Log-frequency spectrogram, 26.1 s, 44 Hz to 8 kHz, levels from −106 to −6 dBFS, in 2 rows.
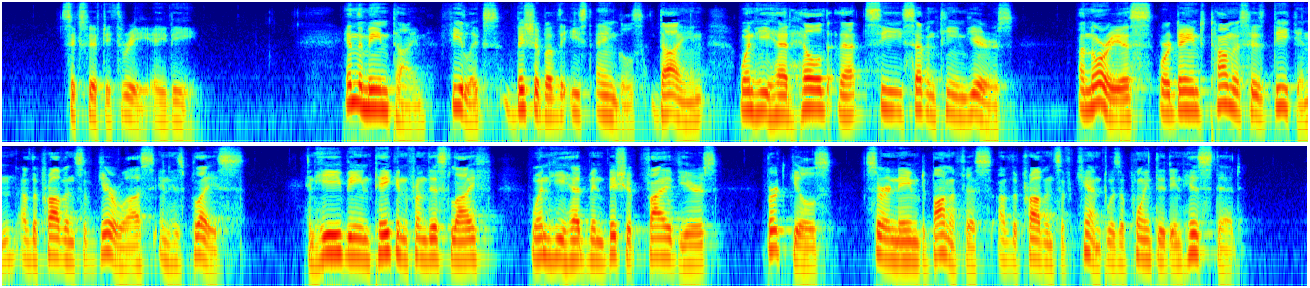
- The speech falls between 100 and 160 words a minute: Yes, average, 140 wpm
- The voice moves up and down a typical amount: Yes, average, 4.9 semitones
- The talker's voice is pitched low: Yes, low, 125 Hz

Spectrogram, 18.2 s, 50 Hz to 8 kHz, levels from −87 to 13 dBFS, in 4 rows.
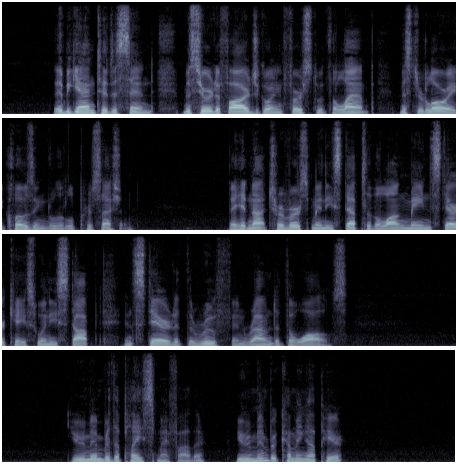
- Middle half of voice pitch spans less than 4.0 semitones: No, average, 4.4 semitones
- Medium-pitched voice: No, low, 110 Hz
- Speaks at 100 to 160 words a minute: No, average, 170 wpm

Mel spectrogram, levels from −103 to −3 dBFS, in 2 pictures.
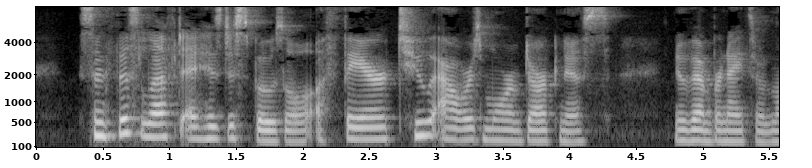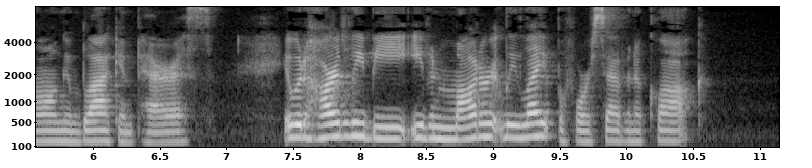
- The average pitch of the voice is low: No, high, 190 Hz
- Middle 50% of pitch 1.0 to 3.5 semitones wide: No, average, 4.5 semitones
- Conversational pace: Yes, average, 160 wpm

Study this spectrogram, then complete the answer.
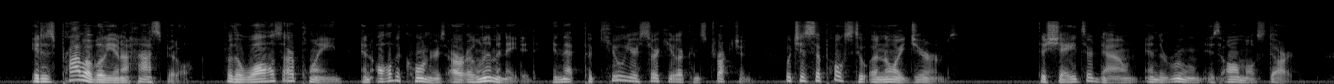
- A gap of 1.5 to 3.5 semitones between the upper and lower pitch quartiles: No, average, 4.5 semitones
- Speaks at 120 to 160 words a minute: No, average, 170 wpm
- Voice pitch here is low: Yes, low, 115 Hz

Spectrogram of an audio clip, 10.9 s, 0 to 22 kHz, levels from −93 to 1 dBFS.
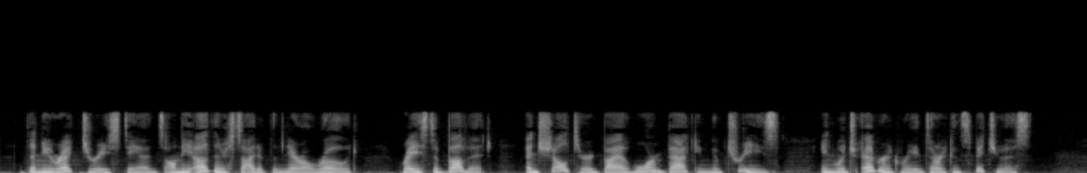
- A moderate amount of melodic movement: Yes, average, 4.3 semitones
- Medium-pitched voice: No, high, 195 Hz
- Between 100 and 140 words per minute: No, average, 155 wpm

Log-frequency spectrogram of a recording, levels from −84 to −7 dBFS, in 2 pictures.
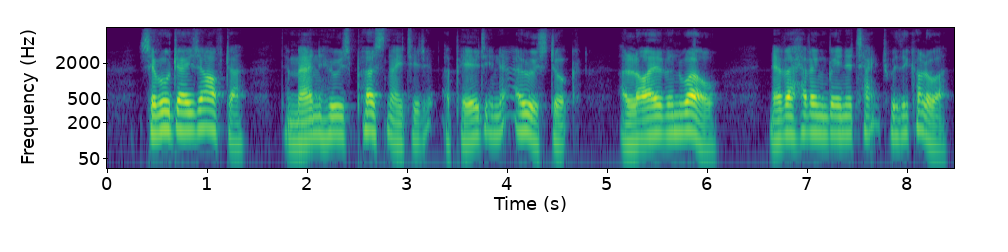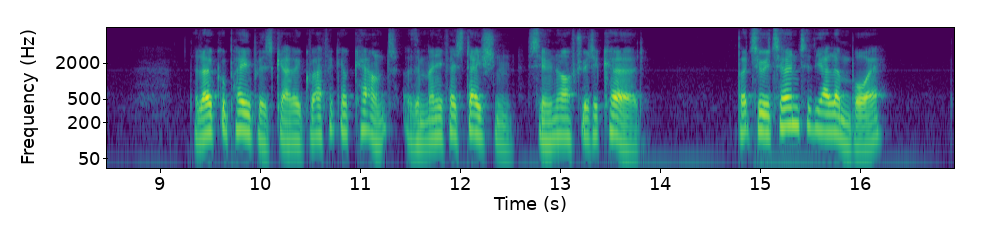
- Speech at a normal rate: Yes, average, 150 wpm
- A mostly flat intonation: No, average, 4.5 semitones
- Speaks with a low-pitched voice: Yes, low, 130 Hz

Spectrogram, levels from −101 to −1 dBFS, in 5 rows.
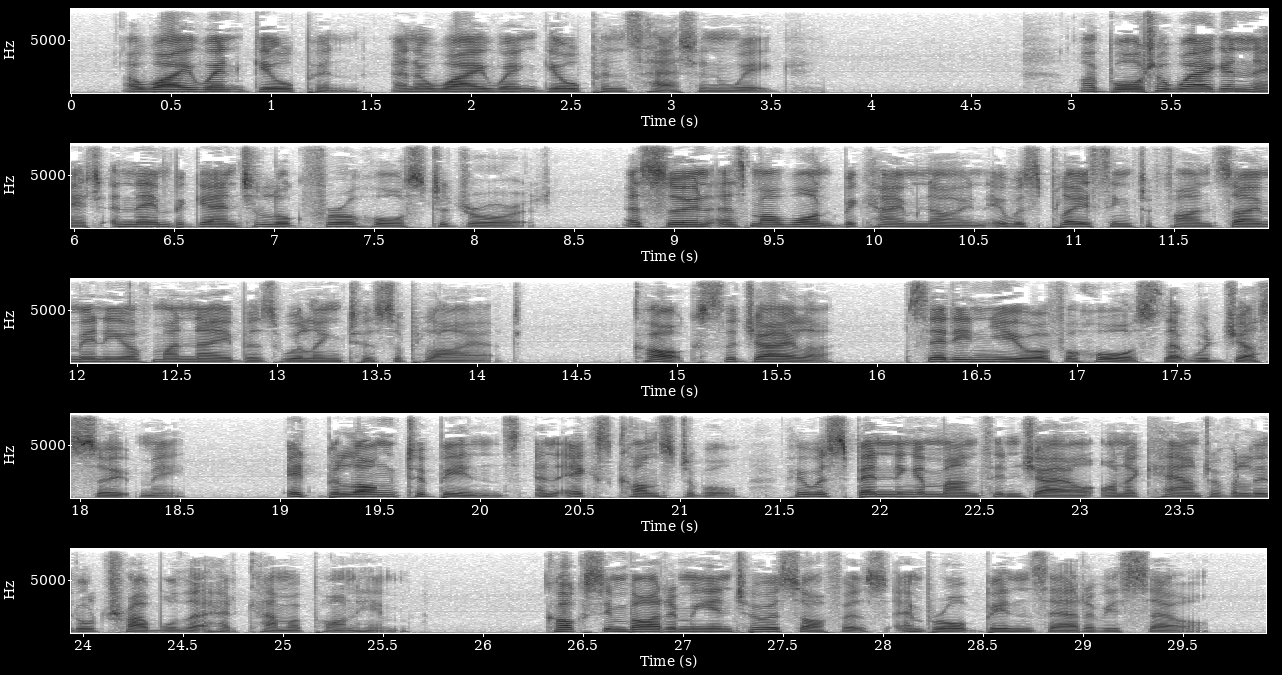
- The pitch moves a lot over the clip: No, average, 2.7 semitones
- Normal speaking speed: Yes, average, 195 wpm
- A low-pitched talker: No, medium, 150 Hz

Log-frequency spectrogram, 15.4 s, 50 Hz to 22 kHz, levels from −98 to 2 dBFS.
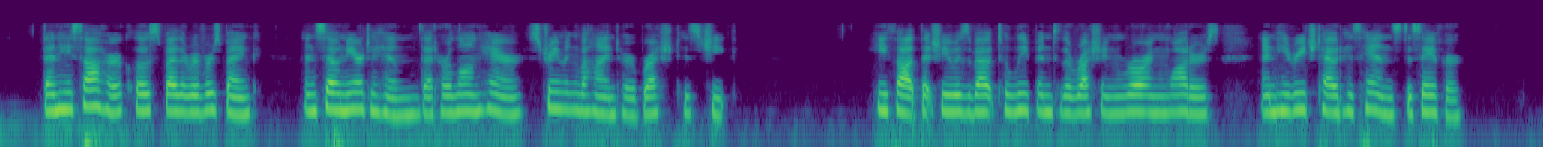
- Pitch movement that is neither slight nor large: No, narrow, 1.7 semitones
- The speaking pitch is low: No, high, 220 Hz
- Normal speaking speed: Yes, average, 180 wpm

